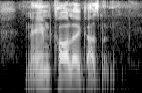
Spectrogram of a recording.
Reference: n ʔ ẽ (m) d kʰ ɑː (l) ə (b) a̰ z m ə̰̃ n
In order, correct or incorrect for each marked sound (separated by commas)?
correct, correct, incorrect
